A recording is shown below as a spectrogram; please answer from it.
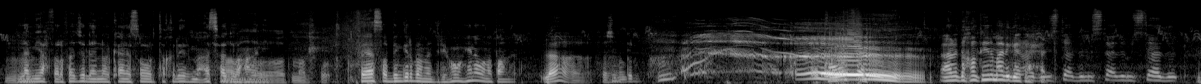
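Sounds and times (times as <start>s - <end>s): man's drawn-out vocal cry: 6.8s - 9.3s.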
